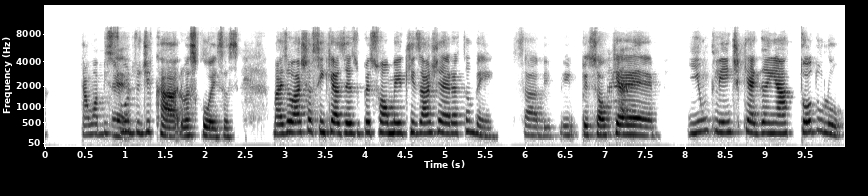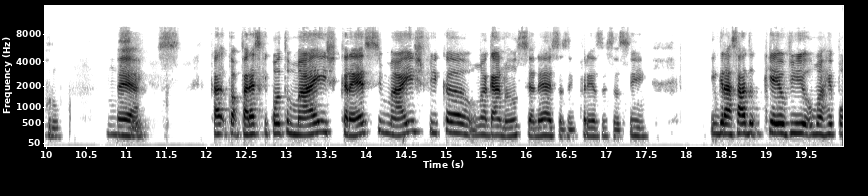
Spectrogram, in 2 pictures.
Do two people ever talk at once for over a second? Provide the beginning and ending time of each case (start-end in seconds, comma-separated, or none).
none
